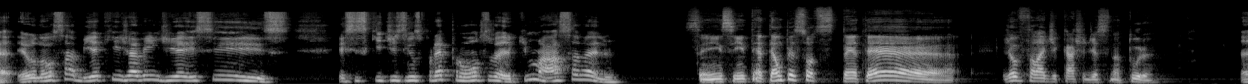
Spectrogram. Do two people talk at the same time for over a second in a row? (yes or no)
no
